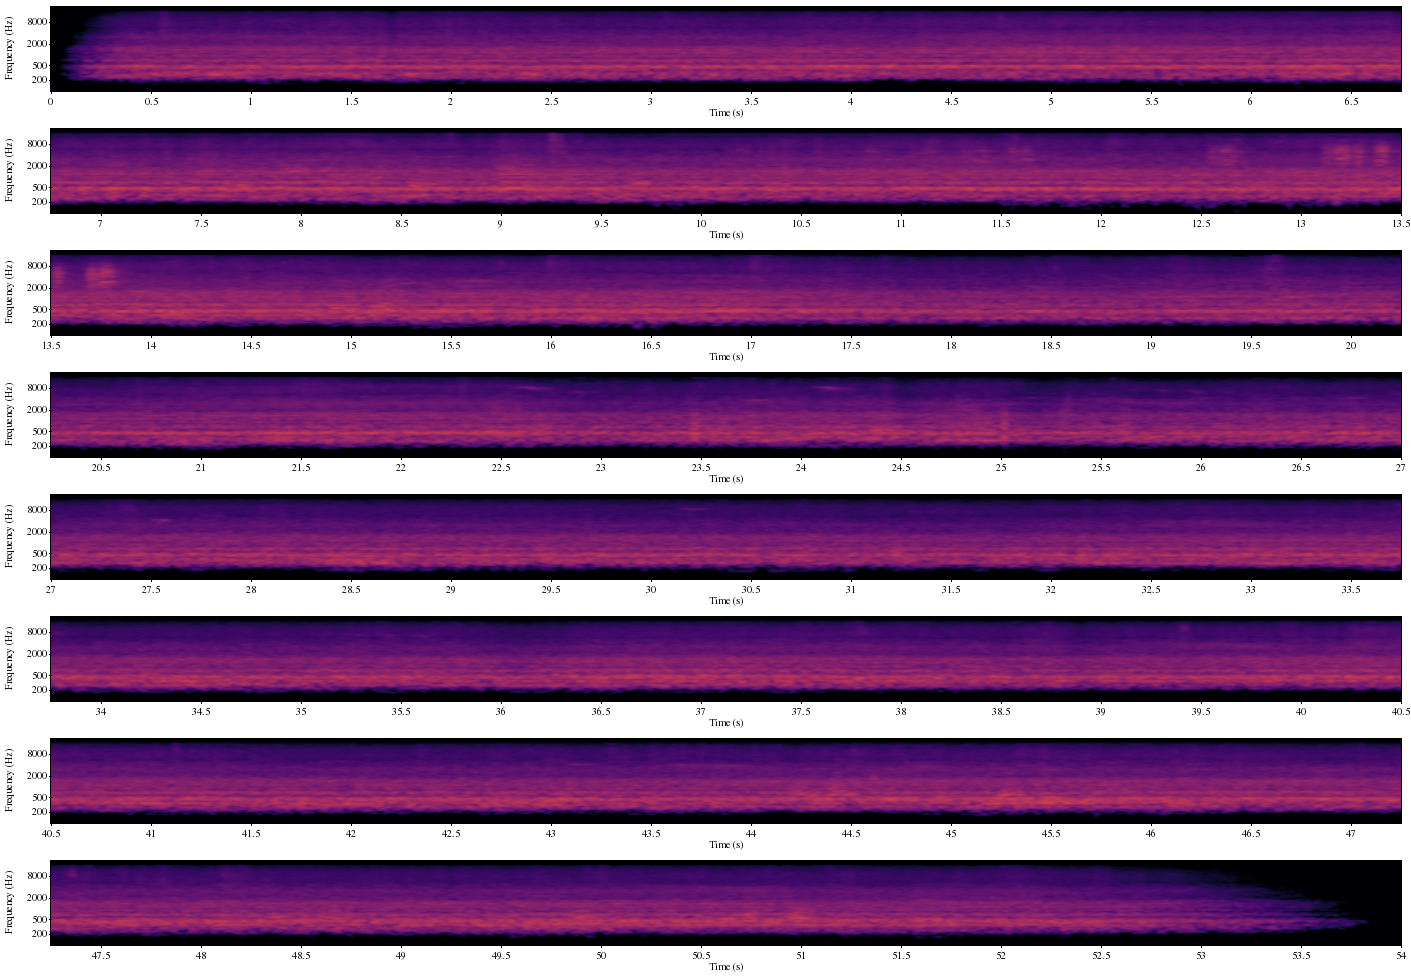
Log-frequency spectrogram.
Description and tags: Bees buzzing around tree
As I walked underneath this tree this morning, I had to go back to capture this incredible sound of countless bees buzzing around the tree's blossoms...
spring, buzzing, insects, flowers, field-recording, Bees, garden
